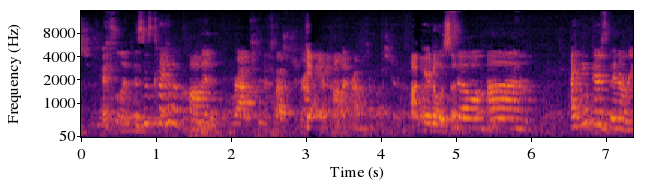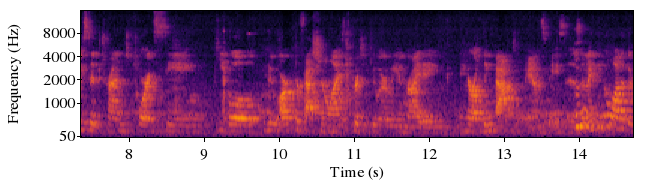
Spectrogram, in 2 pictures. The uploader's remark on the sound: our very first live event, our panel at FanX 2022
